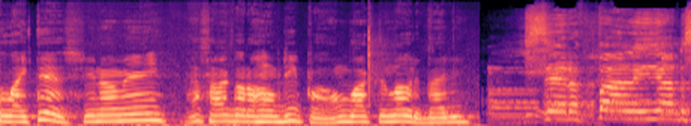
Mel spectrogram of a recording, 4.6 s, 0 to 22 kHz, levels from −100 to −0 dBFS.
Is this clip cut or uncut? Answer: cut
